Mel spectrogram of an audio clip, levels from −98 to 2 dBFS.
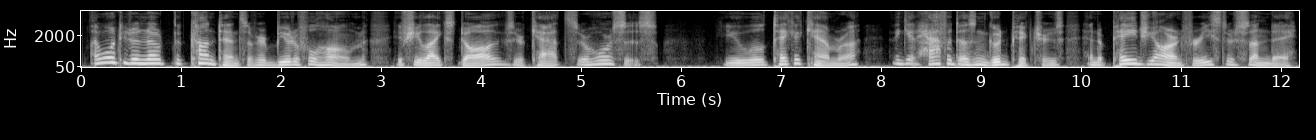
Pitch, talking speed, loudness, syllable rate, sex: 145 Hz, 185 wpm, -18 LUFS, 4.7 syllables/s, male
